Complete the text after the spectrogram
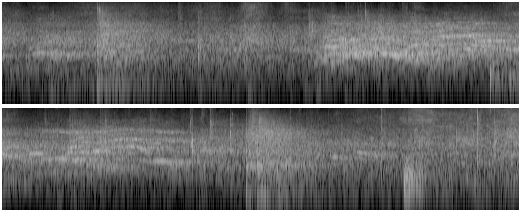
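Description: A hockey stick slaps a puck with a sharp crack, echoing in a large hall.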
